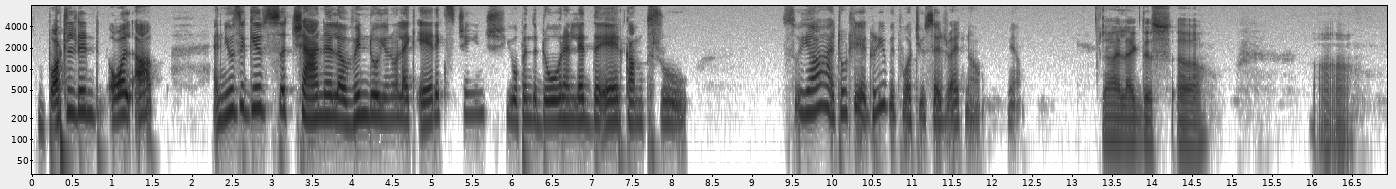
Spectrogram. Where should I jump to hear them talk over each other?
none

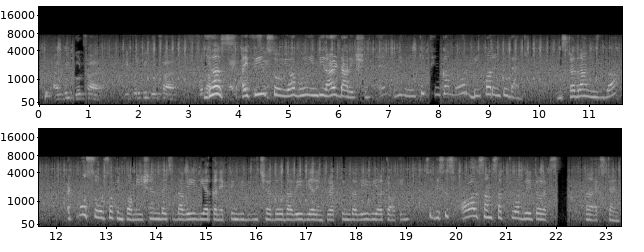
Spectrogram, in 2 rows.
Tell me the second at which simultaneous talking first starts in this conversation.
3.3 s

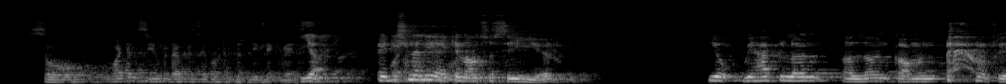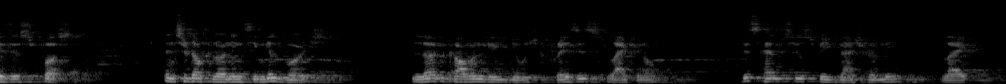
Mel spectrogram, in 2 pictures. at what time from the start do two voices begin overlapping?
3.8 s

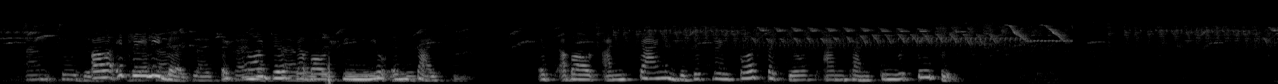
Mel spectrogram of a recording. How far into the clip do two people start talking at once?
0.9 s

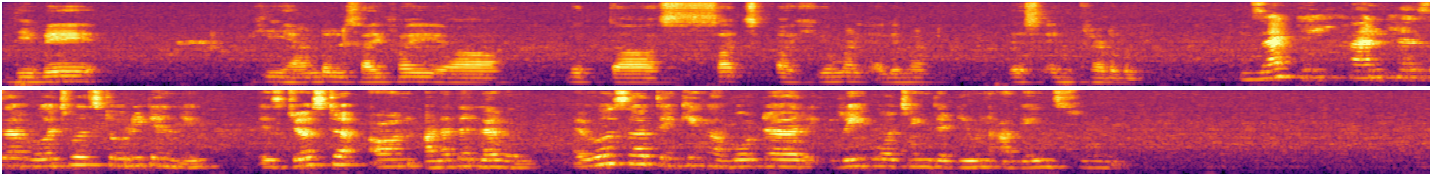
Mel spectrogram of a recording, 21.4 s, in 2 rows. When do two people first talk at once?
none

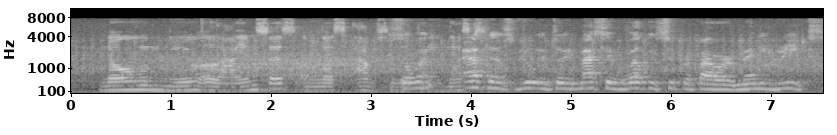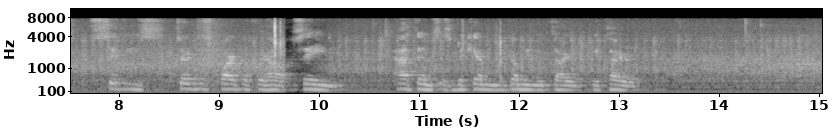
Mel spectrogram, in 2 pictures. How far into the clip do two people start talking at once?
3.2 s

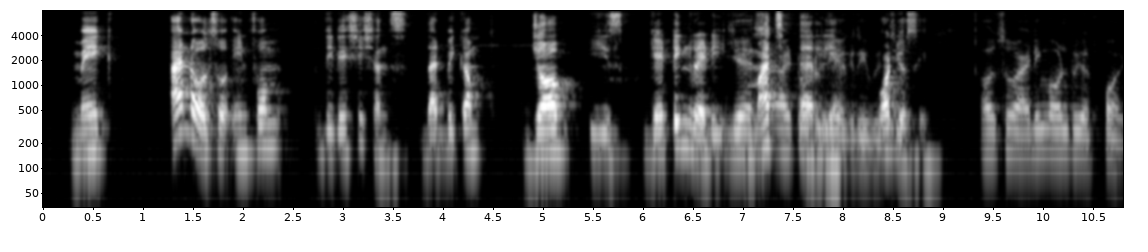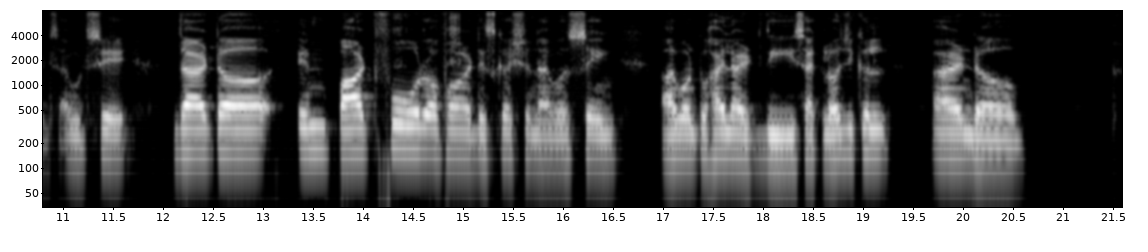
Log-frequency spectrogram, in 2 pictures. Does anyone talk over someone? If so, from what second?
6.8 s

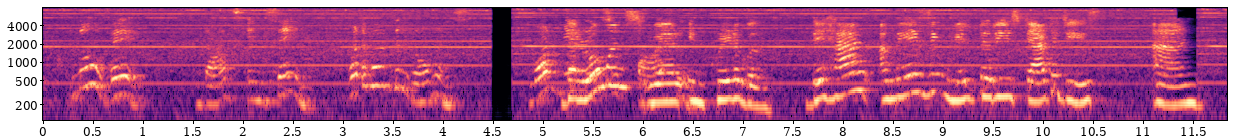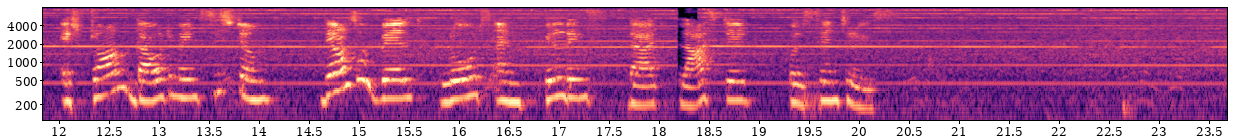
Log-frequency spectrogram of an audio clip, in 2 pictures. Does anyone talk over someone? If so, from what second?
5.2 s

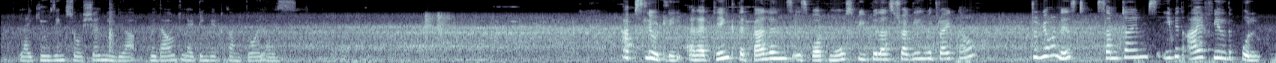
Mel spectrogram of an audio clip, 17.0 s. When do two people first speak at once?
none

